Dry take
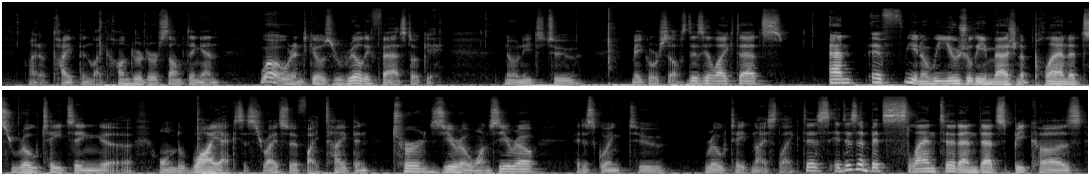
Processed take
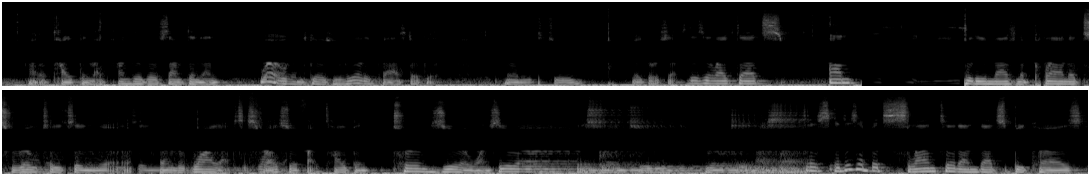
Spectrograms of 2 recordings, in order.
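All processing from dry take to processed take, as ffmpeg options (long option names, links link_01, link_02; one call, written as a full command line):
ffmpeg -i in.wav -filter_complex "[0:a]asettb=1/sr,asplit=3[link_01][link_02][link_03];[link_01]atrim=end=2.844[link_04];[link_02]atrim=start=2.84:end=5.37,asetpts=PTS-STARTPTS,afade=type=in:duration=0.004:curve=qsin,afade=type=out:start_time=2.526:duration=0.004:curve=qsin,acompressor=threshold=-35dB:ratio=4:attack=3.2:release=140:knee=1:detection=peak,lowpass=3700[link_05];[link_03]atrim=start=5.366[link_06];[link_04][link_05]acrossfade=duration=0.004:curve1=hsin:curve2=qsin[link_07];[link_07][link_06]acrossfade=duration=0.004:curve1=qsin:curve2=hsin,asettb=1/sr,asplit=3[link_08][link_09][link_10];[link_08]atrim=end=8.594[link_11];[link_09]atrim=start=8.59:end=9.63,asetpts=PTS-STARTPTS,afade=type=in:duration=0.004:curve=qsin,afade=type=out:start_time=1.036:duration=0.004:curve=qsin,bandpass=frequency=6200:width_type=q:width=16,acompressor=threshold=-48dB:ratio=12:attack=3.2:release=140:knee=1:detection=peak[link_12];[link_10]atrim=start=9.626[link_13];[link_11][link_12]acrossfade=duration=0.004:curve1=hsin:curve2=qsin[link_14];[link_14][link_13]acrossfade=duration=0.004:curve1=qsin:curve2=hsin,asettb=1/sr,asplit=3[link_15][link_16][link_17];[link_15]atrim=end=10.384[link_18];[link_16]atrim=start=10.38:end=13.72,asetpts=PTS-STARTPTS,afade=type=in:duration=0.004:curve=qsin,afade=type=out:start_time=3.336:duration=0.004:curve=qsin,lowshelf=frequency=130:gain=-5.5,aeval=exprs='sgn(val(0))*max(abs(val(0))-0.0141,0)':channel_layout=same,aecho=1:1:638:0.112,atrim=end_sample=147294[link_19];[link_17]atrim=start=13.716[link_20];[link_18][link_19]acrossfade=duration=0.004:curve1=hsin:curve2=qsin[link_21];[link_21][link_20]acrossfade=duration=0.004:curve1=qsin:curve2=hsin,asettb=1/sr,asplit=3[link_22][link_23][link_24];[link_22]atrim=end=16.044[link_25];[link_23]atrim=start=16.04:end=18.96,asetpts=PTS-STARTPTS,afade=type=in:duration=0.004:curve=qsin,afade=type=out:start_time=2.916:duration=0.004:curve=qsin,acompressor=threshold=-31dB:ratio=2.5:attack=3.2:release=140:knee=1:detection=peak,aecho=1:1:30|66|109.2|161|223.2|297.9|387.5|495:0.794|0.631|0.501|0.398|0.316|0.251|0.2|0.158,atrim=end_sample=128772[link_26];[link_24]atrim=start=18.956[link_27];[link_25][link_26]acrossfade=duration=0.004:curve1=hsin:curve2=qsin[link_28];[link_28][link_27]acrossfade=duration=0.004:curve1=qsin:curve2=hsin,lowshelf=frequency=340:width_type=q:width=1.5:gain=13.5,acompressor=threshold=-20dB:ratio=6,afftfilt=real='re*(1-between(b*sr/4096,1100,3300))':imag='im*(1-between(b*sr/4096,1100,3300))':win_size=4096:overlap=0.75,volume=-6.5dB" out.wav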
